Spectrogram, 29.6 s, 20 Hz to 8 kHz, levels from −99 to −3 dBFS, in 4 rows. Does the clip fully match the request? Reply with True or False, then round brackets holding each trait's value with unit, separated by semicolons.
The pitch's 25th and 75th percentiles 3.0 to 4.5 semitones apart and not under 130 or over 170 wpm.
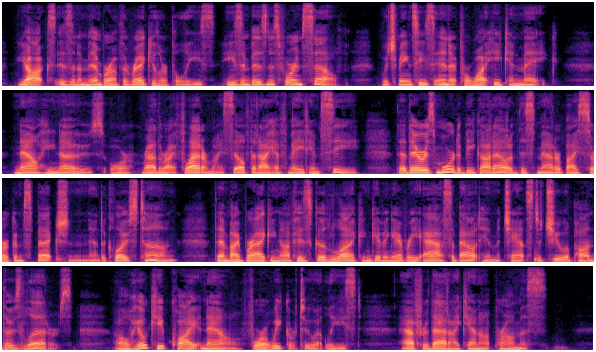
False (3.8 semitones; 185 wpm)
